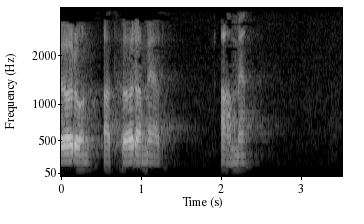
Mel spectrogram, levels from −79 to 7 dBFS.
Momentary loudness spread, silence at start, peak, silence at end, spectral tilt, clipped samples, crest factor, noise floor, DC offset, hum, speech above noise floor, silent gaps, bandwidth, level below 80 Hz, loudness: 12 LU; 0 s; -6 dBFS; 1.1 s; -7.5 dB/octave; under 0.1%; 20 dB; -59 dBFS; under 0.1%; none; 34 dB; none; 4 kHz; -80 dBFS; -24 LUFS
